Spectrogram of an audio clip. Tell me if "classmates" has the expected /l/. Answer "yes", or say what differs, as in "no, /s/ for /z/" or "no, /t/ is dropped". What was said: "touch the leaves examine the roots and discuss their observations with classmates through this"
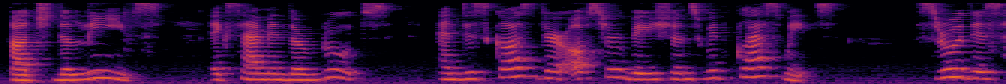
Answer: yes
